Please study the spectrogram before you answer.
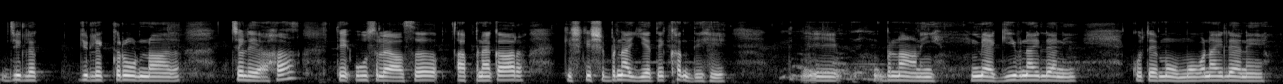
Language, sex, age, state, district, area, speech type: Dogri, female, 60+, Jammu and Kashmir, Samba, rural, spontaneous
